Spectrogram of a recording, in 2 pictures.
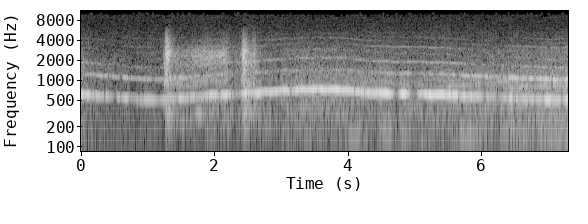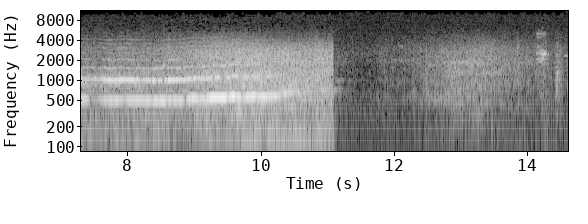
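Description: A police siren wailing, its pitch slowly rising and falling. There are a few sharp cracks in the first few seconds, and a truck's engine grows loud beneath it. Everything cuts off abruptly about eleven seconds in.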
